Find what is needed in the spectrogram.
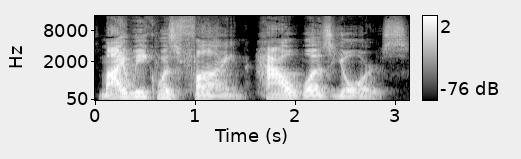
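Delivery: deliberately slow, overly polite; slow mock-formal. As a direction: restart the chat in slow motion.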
